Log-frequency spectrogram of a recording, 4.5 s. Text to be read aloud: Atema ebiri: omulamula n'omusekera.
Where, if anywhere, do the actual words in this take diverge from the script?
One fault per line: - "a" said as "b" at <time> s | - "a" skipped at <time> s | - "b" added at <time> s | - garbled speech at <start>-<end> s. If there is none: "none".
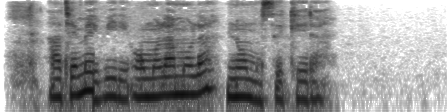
none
